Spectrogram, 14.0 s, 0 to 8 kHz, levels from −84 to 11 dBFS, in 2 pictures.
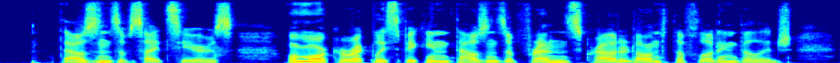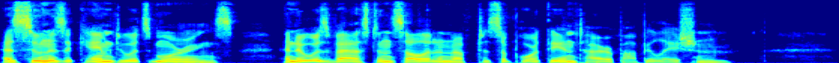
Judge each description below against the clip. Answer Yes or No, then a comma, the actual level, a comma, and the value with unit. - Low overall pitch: Yes, low, 110 Hz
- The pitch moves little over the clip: No, average, 3.0 semitones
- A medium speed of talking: Yes, average, 160 wpm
